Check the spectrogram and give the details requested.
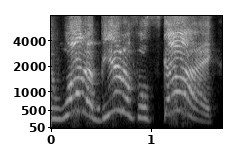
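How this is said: It is said in an excited tone.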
